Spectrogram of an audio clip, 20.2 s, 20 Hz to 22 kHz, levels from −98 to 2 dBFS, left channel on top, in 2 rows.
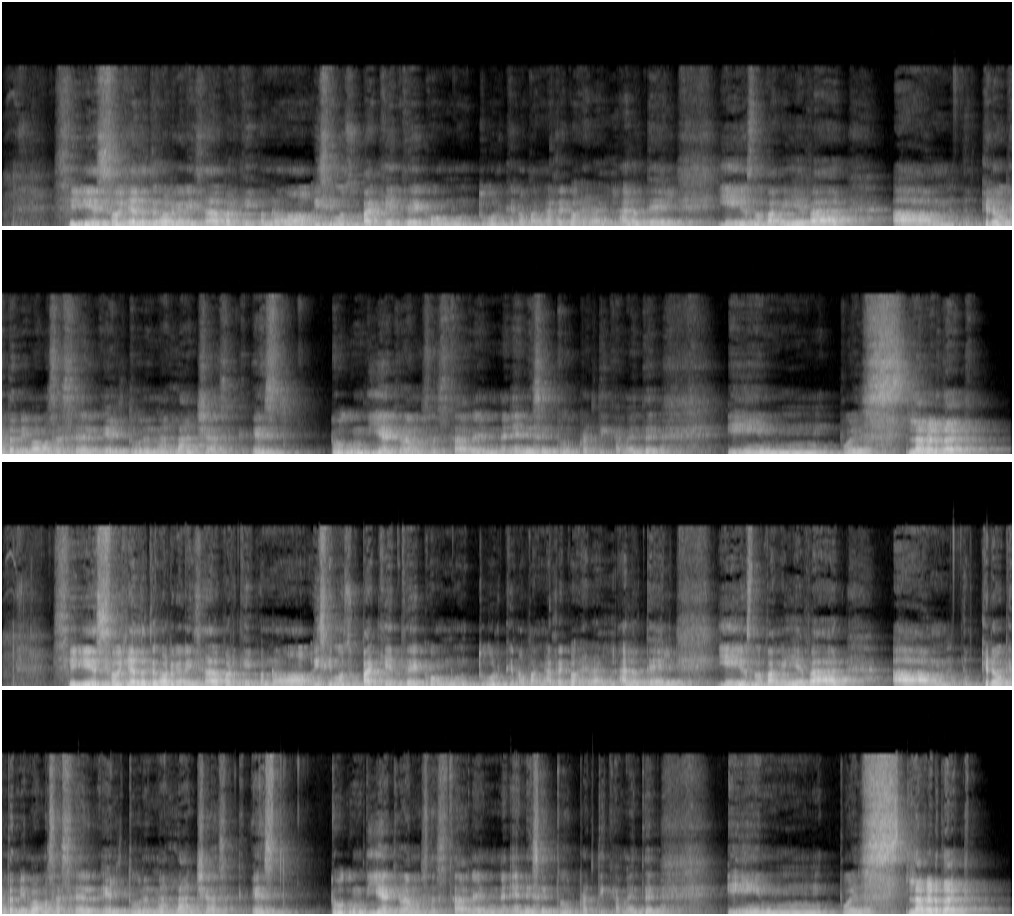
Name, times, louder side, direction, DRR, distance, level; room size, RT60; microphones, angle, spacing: voice 1, 0.0-12.8 13.4-19.8, right 2 dB, 55° right, 3 dB, 1.3 m, -28 dB
8.3 x 5.0 x 6.9 m, 1.1 s
head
